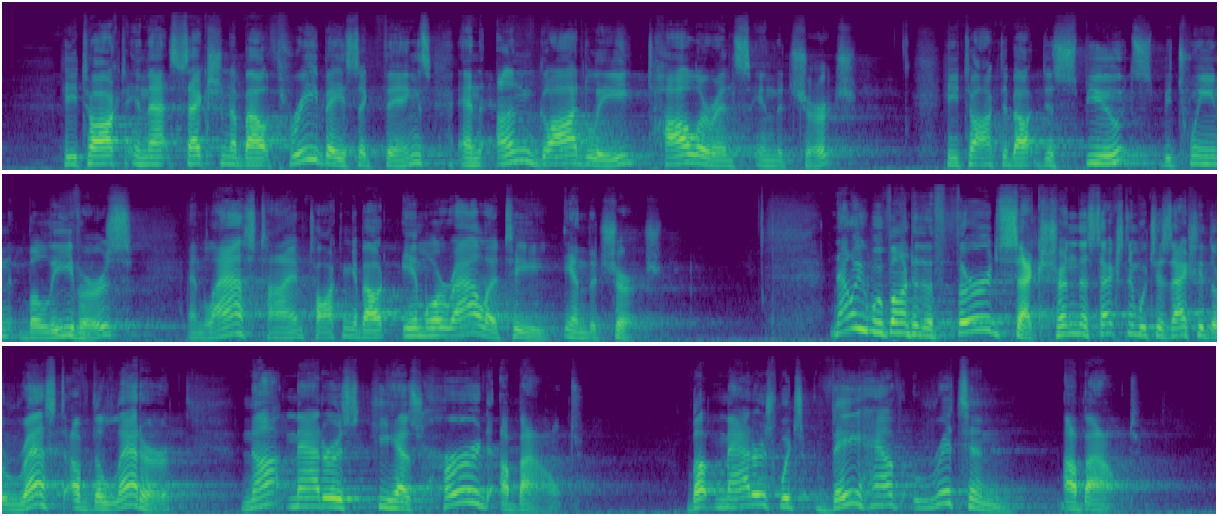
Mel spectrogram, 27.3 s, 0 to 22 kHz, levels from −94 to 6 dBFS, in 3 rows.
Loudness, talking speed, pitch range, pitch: -23 LUFS, 135 wpm, 155-215 Hz, 185 Hz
